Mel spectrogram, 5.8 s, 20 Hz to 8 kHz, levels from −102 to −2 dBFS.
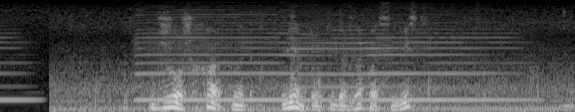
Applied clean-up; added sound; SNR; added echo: none; Wind instrument, woodwind instrument; 10 dB; reverberation time 1.1 s.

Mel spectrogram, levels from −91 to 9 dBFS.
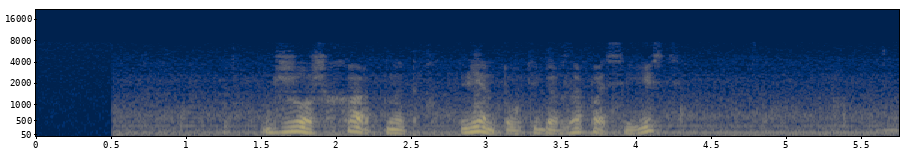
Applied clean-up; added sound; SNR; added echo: none; none; none; none.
